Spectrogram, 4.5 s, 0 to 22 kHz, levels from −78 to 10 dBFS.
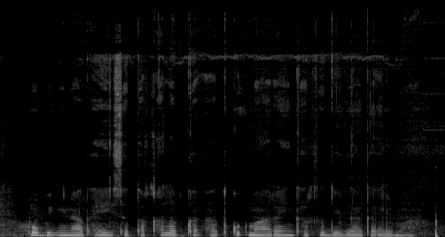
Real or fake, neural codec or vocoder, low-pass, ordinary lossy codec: real; none; none; none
